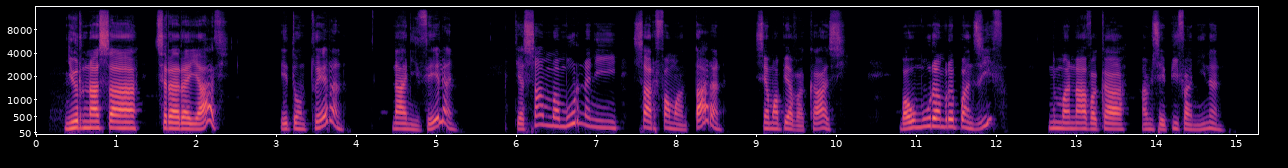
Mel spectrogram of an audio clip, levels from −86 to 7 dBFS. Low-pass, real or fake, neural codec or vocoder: 14.4 kHz; fake; codec, 44.1 kHz, 7.8 kbps, Pupu-Codec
